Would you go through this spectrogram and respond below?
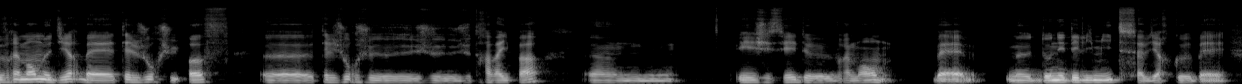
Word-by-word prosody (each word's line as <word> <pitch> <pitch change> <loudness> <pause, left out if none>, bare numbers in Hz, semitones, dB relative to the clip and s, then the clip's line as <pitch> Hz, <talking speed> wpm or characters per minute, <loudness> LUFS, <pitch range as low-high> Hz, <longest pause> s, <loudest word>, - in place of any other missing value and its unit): vraiment 115 +2 +5
me 120 -3 +7
dire: 110 +6 +1
«Beh 95 0 +3
tel 110 0 0
jour 115 +3 -3
je - - -9
suis - - -7
off, 105 +1 0 0.3
heu, 90 -2 0
tel 105 -1 -3
jour 110 +1 -5
je 95 -2 -3
je 90 -1 -6
je 85 +2 -10
travaille 95 0 -2
pas». 100 - -1 0.4
Hem 90 -3 -4 0.6
et 105 0 +1
j'essaie 100 +2 -3
de 105 -2 -2
heu, 95 -1 0
vraiment 90 +4 -1 0.5
beh, - - +4 0.4
me 95 0 +1
donner 100 +3 +6
des 105 +1 +5
limites, 100 +1 +4
ça 90 - -3
veut 85 - -2
dire 90 0 -2
que 90 -2 -1
beh, 85 - -1
95 Hz, 160 wpm, -24 LUFS, 90-105 Hz, 0.6 s, me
